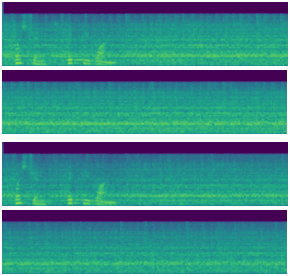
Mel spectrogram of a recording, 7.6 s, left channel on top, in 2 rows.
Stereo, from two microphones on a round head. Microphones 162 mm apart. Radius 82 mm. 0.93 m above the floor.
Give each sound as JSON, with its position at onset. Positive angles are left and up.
{"t": 0.2, "sound": "a man speaking", "side_deg": 5, "distance_m": 0.9}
